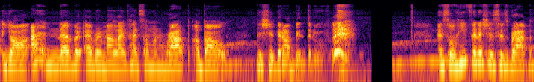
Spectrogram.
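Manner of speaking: usual speaking voice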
